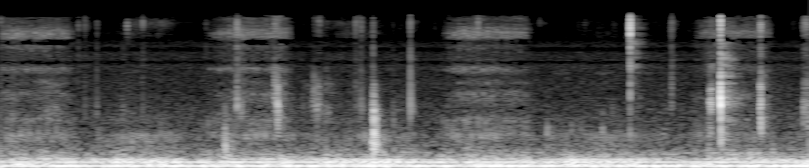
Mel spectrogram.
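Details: British Shorthair mother cat purring steadily while nursing her newborn kittens with eyes still closed; continuous low rumbling purr throughout, with faint small clicks and rustles above it.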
